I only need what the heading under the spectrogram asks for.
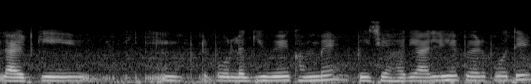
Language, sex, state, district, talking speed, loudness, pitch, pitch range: Hindi, female, Uttar Pradesh, Ghazipur, 115 wpm, -23 LUFS, 180 Hz, 170-185 Hz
